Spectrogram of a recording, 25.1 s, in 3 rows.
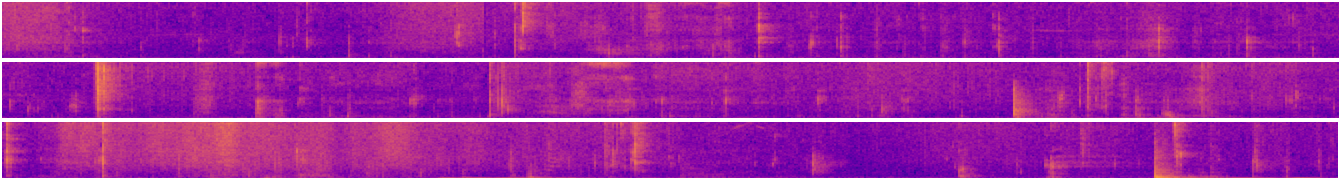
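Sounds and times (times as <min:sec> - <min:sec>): wet chewing: 0:00.5 - 0:17.5, 0:20.3 - 0:22.0
mouth smacks and clicks: 0:04.3 - 0:09.2, 0:20.4 - 0:20.9.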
